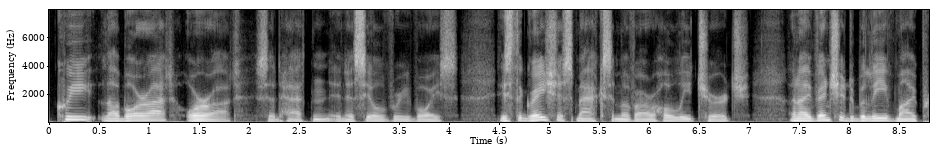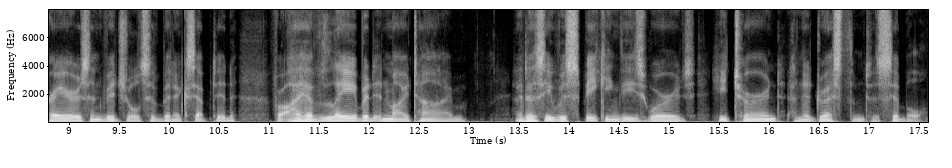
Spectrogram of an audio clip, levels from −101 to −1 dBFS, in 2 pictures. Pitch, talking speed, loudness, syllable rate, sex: 120 Hz, 170 wpm, -18 LUFS, 4.9 syllables/s, male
